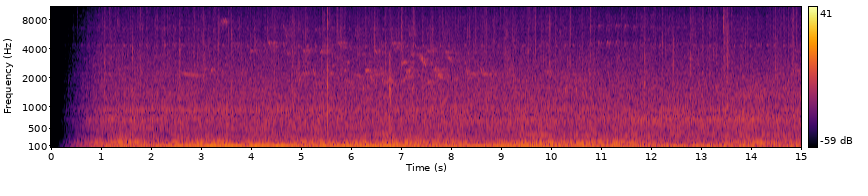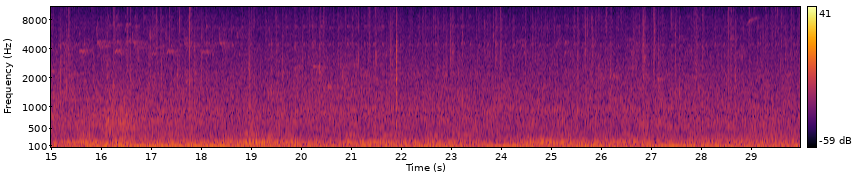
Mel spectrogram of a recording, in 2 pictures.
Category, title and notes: Soundscapes > Urban
Ambience (MONO) recording. At the beginning you can hear light rain. At the recording the rain ceased. You can hear, bird songs, car, train and plains in the far distance at some time.
background, atmo, background-sound, rain, bird, ambience, bavaria, atmospheric, ambiance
